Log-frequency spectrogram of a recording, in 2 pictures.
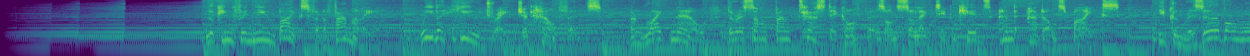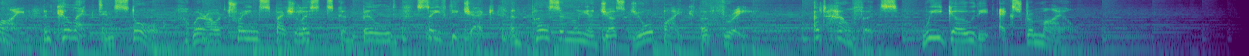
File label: ad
